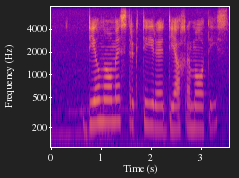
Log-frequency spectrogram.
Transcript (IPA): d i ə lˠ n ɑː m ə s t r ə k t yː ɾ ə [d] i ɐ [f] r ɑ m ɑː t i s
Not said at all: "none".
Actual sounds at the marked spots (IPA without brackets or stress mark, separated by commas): d, χ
